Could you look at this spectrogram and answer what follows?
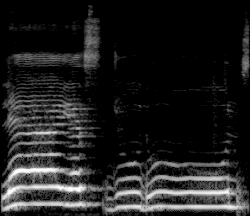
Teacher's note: സീന് കൽക്കലയുടെ letter ഇല്ലാത്തത് കൊണ്ട് half സുക്കൂന് കൊടുക്കുക. അവസാനത്തിൽ മദ് ആരിദിൽ നിർത്തുമ്പോൾ 2, 4, 6 ഹർക്കത്ത് വരെ നീട്ടി പാരായണം ചെയ്ത് കൊടുക്കുക കേട്ടോ.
